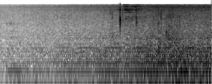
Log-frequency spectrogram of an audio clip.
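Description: A sustained keyboard chord of several steady notes, swelling gradually louder.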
